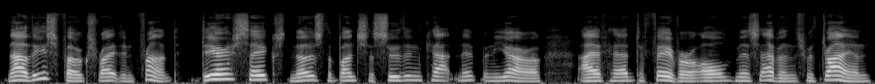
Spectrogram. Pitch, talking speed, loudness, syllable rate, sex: 175 Hz, 170 wpm, -19 LUFS, 4.2 syllables/s, male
